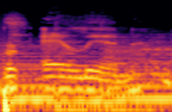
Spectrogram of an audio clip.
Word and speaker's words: brookelen: We were talking about We were talking about Brooklyn and the spelling and the name. Um, cuz you go B R O O K E L E N, right? That's correct. Brooklyn, but spelled like the burrow, like Brooklyn Bridge.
